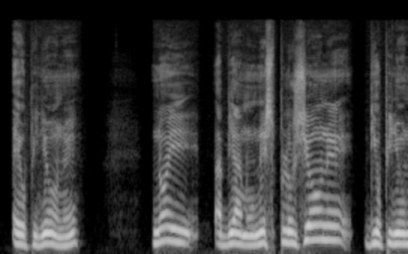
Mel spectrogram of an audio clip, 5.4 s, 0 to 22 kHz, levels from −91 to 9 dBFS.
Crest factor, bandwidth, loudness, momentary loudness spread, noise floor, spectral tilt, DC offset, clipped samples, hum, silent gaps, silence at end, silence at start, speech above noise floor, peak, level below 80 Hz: 14 dB; 15.5 kHz; -17 LUFS; 9 LU; -64 dBFS; -5.5 dB/octave; under 0.1%; under 0.1%; none; none; 0 s; 0.15 s; 48 dB; -2 dBFS; -56 dBFS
